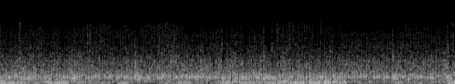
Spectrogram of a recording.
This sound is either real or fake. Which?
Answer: fake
